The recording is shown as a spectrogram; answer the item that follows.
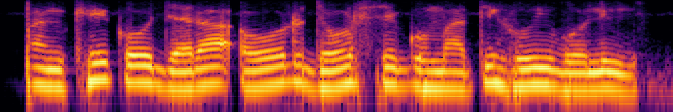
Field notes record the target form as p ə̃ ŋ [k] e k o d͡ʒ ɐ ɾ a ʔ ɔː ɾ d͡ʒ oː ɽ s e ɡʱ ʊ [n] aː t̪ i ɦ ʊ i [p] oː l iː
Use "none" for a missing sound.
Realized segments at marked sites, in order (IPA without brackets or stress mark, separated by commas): kʰ, m, b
